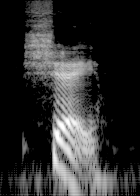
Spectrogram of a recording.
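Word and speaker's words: Hsieh: We are back with Katherine Sayre, the co author of Happy at Any Cost, the biography of Tony Say. Uh, Catherine, am I pronouncing it right? I'm, I keep on. Uh, Shay. Shay, whoops.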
